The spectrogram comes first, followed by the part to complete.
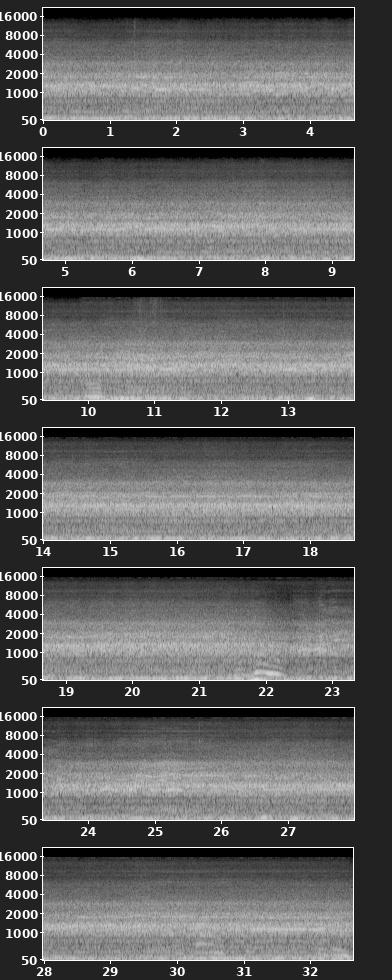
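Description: Snowmobile engine running steadily at speed through deep powder, heard from on board the sled. Its drone holds constant, with one brief louder sound about two-thirds of the way through.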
